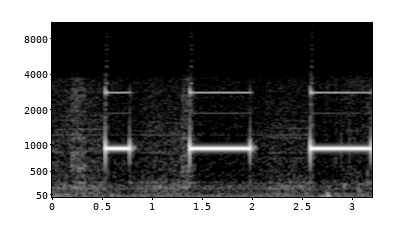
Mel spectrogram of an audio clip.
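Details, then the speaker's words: HP DV5 laptop with black screen and flashing lock lights, RAM in the bottom slot: one short then two long beeps at power-up, the no-memory warning code; bottom slot judged faulty, top slot good, video fault remains. "so it beeps in the second slot it doesn't beep in the first slot if I take the ram completely out and power it up it should beep like it's supposed"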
